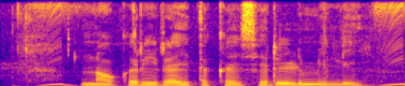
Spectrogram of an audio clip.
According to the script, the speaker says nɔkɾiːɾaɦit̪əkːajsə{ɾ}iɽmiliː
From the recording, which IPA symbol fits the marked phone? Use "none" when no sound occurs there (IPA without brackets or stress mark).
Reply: ɾ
